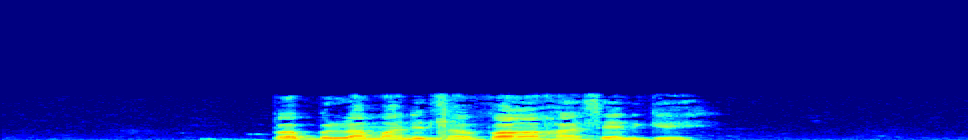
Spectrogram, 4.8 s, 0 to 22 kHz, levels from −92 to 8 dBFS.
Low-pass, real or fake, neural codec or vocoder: 7.2 kHz; real; none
